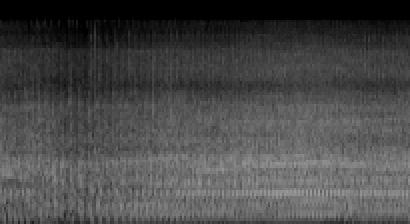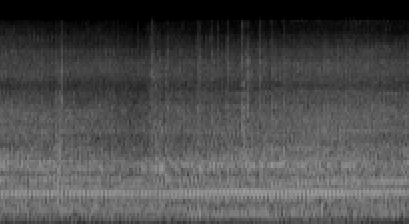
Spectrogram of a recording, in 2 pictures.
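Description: Engines of a small motorcycle and a pedal-start moped running at low revs, a steady engine note, as the two machines set off together.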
